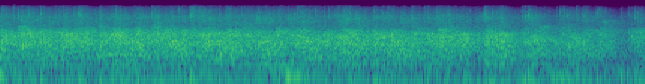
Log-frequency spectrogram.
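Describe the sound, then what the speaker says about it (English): Steady, dense audience applause at a Richland fire department badging ceremony, a full room clapping continuously at an even level throughout, with no one speaking over it. "So let's give these guys a round of applause as well"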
